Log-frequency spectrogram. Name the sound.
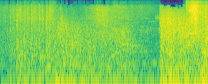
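siege tank fire and explosions in StarCraft II video game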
